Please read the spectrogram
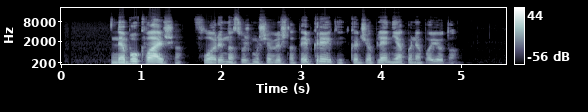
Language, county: Lithuanian, Kaunas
